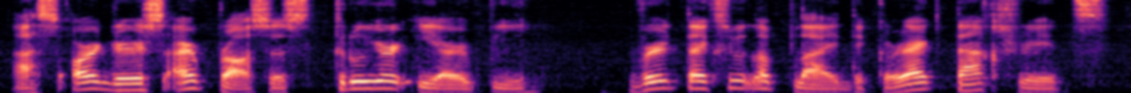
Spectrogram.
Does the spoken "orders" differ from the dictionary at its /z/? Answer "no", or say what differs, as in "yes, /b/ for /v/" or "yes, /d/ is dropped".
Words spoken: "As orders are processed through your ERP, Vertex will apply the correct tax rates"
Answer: yes, /s/ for /z/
